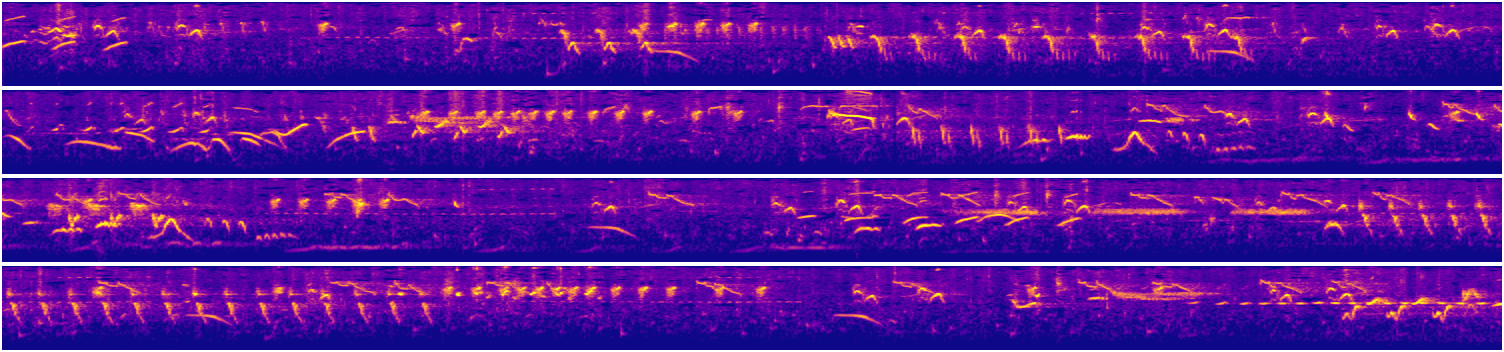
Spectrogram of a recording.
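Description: Several songbirds singing and calling over one another: fast trills, short whistles and chirps overlapping.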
